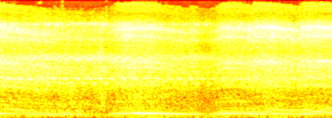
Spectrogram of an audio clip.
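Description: A truck engine in Snowrunner runs steadily while reversing toward a wrecker, a continuous mid-pitched drone that rises briefly, heard alone and quietly.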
